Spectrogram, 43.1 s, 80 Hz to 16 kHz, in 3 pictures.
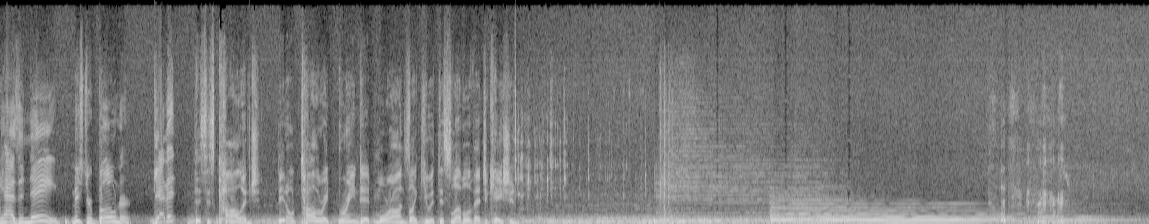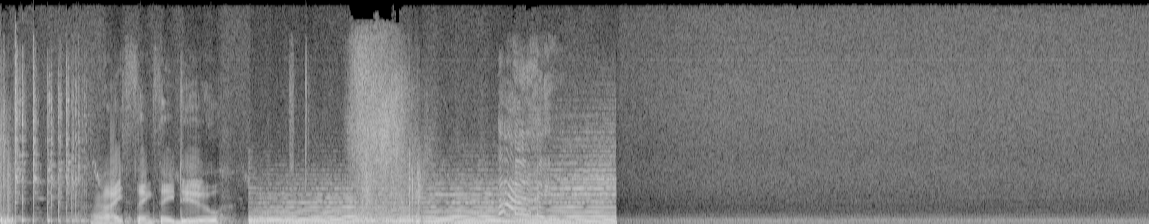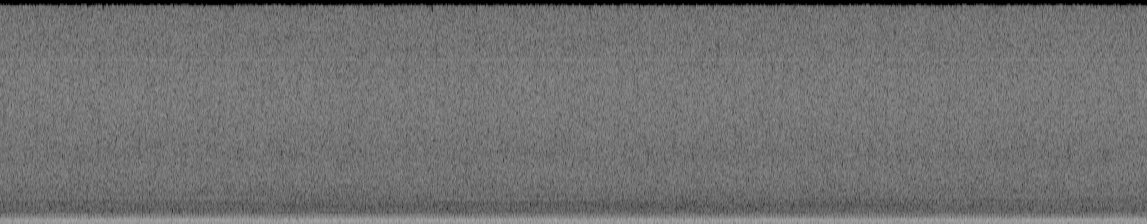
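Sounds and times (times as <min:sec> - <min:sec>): steady hiss: 0:00.0 - 0:11.2, 0:18.6 - 0:20.0
low even hum: 0:00.0 - 0:18.4.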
